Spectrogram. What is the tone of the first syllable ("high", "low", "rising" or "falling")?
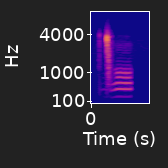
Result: high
